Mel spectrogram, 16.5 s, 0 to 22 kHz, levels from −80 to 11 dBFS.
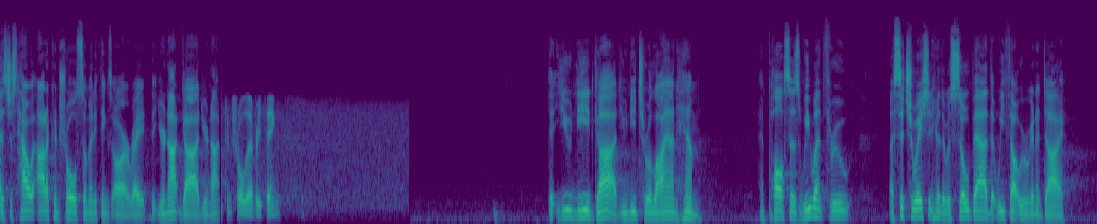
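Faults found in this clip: Input switched to a poorer device, 3.29–6.15 s: speech dulls, 20 ms gap at 3.29 s. Likely second mic or headset call profile. Spectrogram: nothing above 3.6 kHz, new noise floor about 30 dB under speech. Waveform: level unchanged.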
